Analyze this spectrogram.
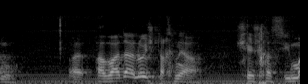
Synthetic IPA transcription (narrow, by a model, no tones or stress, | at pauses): nu | ɐvaːd̪aloiʃt̪ʰɐχnea̰ | ʃeʃχɐsim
